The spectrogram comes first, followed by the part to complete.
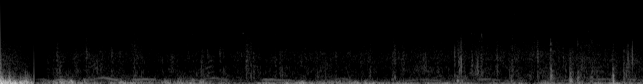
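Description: Footsteps of a hiker walking on a mountain trail, an even rhythm of about two steps a second. A brief loud rush of wind on the microphone at the very start.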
